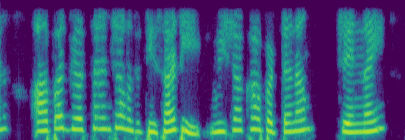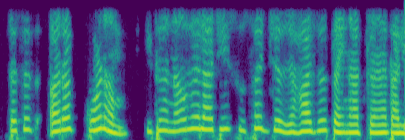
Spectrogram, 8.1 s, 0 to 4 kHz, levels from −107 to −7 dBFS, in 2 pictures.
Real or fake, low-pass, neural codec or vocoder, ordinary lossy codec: fake; 3.6 kHz; vocoder, 22.05 kHz, 80 mel bands, WaveNeXt; none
